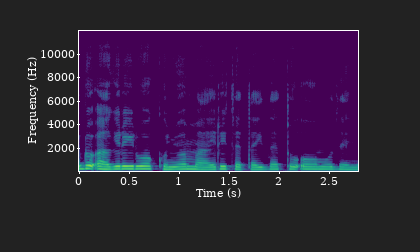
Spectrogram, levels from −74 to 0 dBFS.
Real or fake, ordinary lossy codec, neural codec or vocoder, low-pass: real; none; none; none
